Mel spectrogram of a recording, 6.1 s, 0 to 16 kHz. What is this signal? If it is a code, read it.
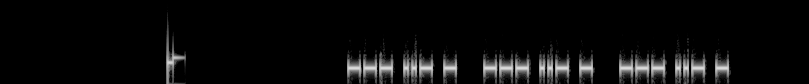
Morse code, heard as a keyed tone, about 40 wpm, 700 Hz. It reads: OUT OUT OUT
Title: Top 100 Words Repeated 40wpm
